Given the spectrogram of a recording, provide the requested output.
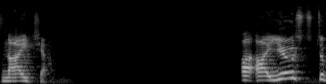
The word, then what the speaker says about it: Niger: Because that's how you pronounce it. It's Niger. I I used to pronounce it Nigeria, but apparently that's not how you say it.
